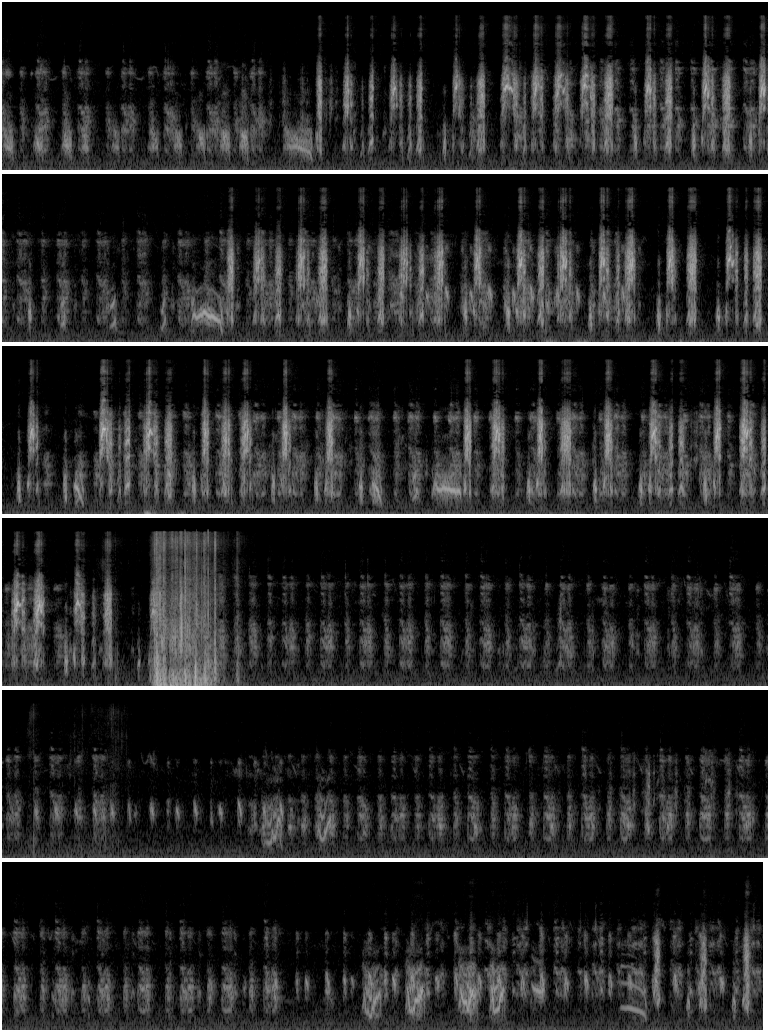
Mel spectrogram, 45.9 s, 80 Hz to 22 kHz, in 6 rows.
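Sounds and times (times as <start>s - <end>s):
partridge clucking calls: 0.0s - 45.9s.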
